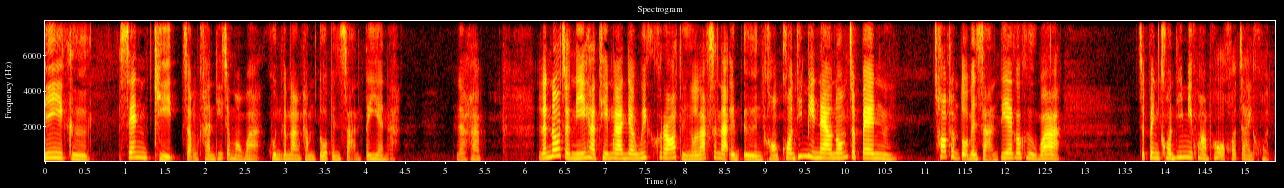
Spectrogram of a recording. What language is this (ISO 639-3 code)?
tha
